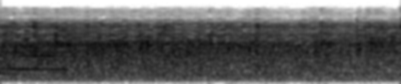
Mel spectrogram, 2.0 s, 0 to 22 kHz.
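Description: An audience at the Nest Fest 2025 event claps for guests, producing a dense, steady wash of applause from a crowd.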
